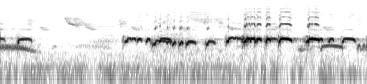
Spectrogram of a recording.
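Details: Zebra dove cooing played to make a quiet bird sing. A few soft notes lead into a fast, continuous string of rolling, bubbling coos that grows louder toward the end.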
